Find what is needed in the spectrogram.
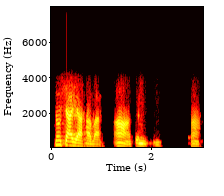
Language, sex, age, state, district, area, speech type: Sanskrit, female, 60+, Karnataka, Hassan, rural, conversation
